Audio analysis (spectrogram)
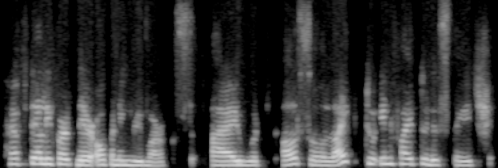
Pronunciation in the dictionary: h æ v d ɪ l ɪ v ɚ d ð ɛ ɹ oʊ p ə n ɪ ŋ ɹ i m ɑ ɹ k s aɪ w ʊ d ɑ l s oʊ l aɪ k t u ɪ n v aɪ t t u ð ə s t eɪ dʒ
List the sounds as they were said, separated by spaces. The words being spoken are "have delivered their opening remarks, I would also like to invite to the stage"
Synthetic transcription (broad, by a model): h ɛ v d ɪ l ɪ f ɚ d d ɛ ɹ oʊ p ə n ɪ ŋ ɹ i m ɑ ɹ k s aɪ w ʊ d ɑ l s oʊ l aɪ k t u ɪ n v aɪ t t u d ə s t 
